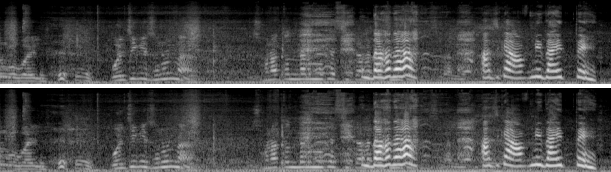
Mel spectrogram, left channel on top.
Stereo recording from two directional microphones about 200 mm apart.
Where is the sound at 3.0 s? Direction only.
5° right (ahead or behind).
